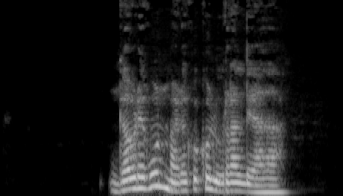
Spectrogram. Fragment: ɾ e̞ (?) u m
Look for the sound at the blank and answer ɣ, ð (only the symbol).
ɣ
